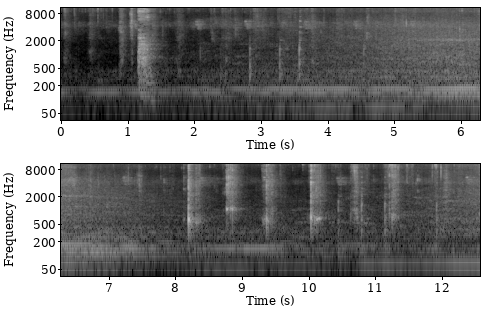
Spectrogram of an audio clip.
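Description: Close-up chewing and crunching of raw vegetables and young jengkol: a continuous wet, mouthy noise that swells about halfway through, with a few sharp crunches near the start and again later on.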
